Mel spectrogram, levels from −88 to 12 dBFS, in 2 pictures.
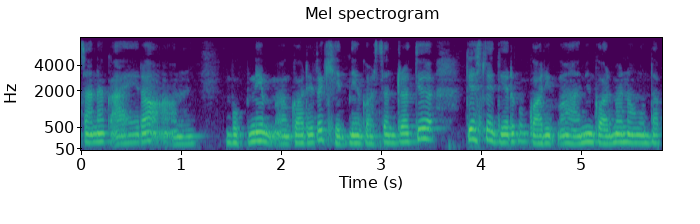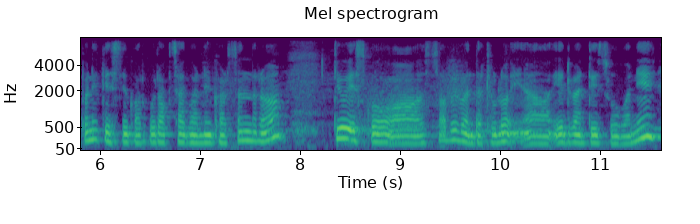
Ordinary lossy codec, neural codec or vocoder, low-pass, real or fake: none; none; 7.2 kHz; real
